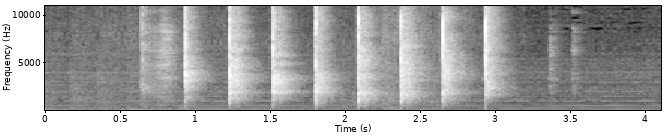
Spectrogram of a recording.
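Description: A person clapping his hands about eight times in a quick, even run, roughly three claps a second, which then stops.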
